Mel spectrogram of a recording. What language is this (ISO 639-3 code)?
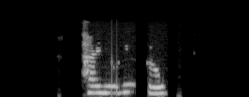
tha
